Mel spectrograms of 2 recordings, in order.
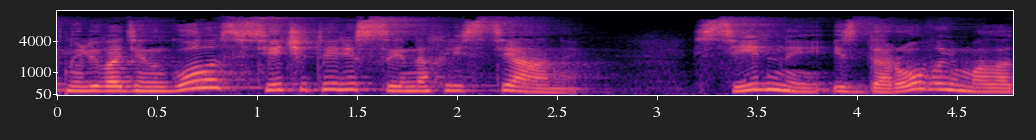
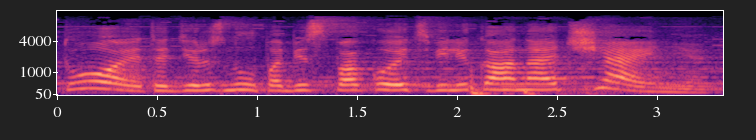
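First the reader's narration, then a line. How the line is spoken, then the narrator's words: Castle master shouting. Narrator (Russian): крикнул хозяин замка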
